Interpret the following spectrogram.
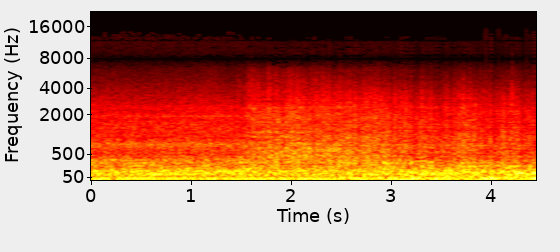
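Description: Ryko Softgloss XS automatic car wash heard from inside a pickup's closed cab: water spray and a cloth wash brush working over the truck, a steady noise with a deep rumble.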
